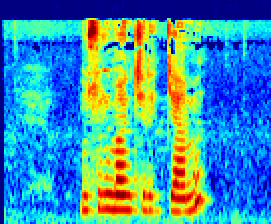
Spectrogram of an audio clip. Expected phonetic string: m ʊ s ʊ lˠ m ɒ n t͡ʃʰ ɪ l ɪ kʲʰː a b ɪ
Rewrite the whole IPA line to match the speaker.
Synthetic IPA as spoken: m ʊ s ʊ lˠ m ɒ n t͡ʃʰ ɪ l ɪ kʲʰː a m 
